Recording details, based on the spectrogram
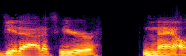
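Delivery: put-on stern tone. Retelling what a voice told them to do, imitating a very stern voice. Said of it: "like in a very, very stern voice".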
